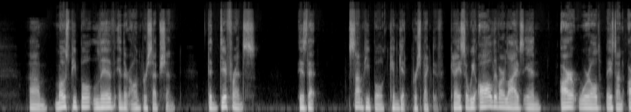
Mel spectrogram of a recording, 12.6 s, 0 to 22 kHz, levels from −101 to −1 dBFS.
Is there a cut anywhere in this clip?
yes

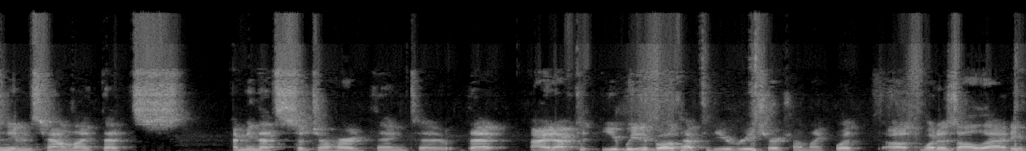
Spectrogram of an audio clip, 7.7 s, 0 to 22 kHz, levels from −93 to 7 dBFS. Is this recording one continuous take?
yes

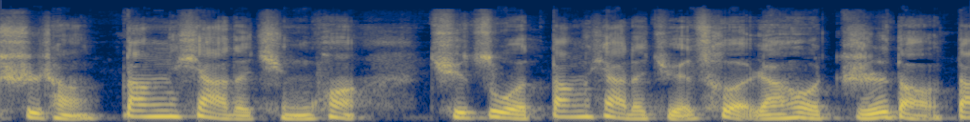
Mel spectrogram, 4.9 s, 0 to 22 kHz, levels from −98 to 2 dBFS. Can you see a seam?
no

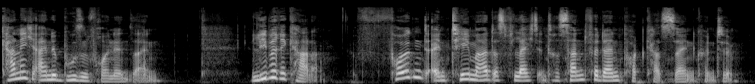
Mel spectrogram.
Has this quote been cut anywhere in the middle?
no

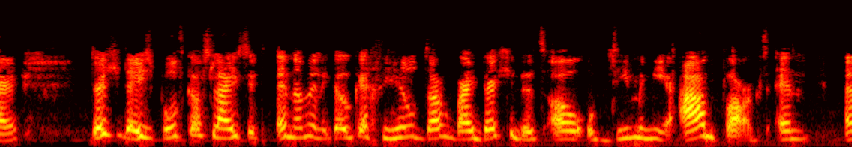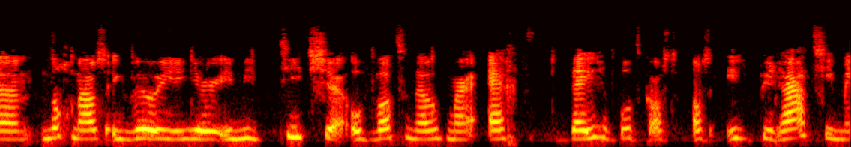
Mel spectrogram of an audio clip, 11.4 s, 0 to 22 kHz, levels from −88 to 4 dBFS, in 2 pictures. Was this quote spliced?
yes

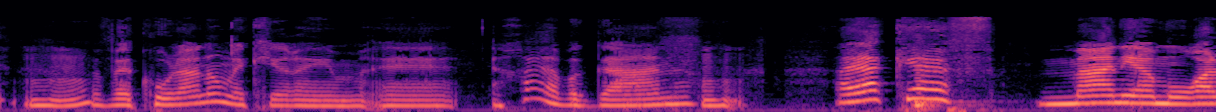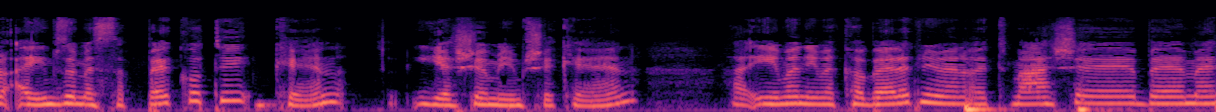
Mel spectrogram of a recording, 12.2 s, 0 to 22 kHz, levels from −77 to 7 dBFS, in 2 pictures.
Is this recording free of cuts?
yes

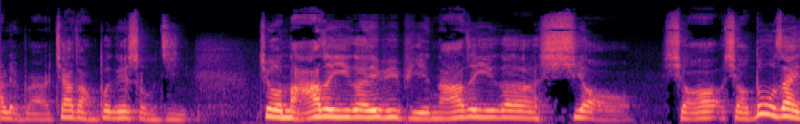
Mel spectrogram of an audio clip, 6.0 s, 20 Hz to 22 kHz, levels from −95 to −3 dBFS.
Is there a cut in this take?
no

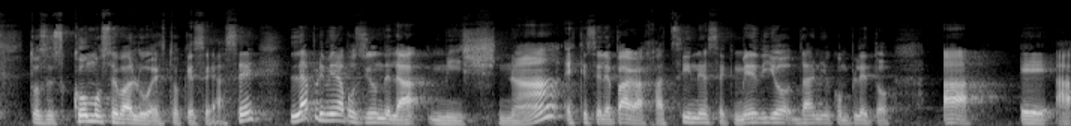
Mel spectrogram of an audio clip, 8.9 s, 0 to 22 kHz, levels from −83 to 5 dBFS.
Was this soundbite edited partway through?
no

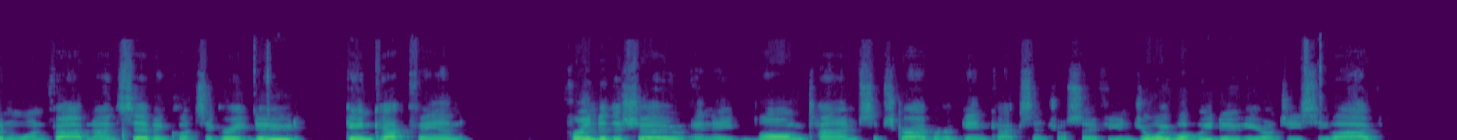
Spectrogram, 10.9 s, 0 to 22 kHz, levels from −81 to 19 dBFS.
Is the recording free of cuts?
yes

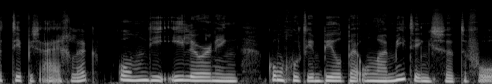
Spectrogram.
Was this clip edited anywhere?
no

